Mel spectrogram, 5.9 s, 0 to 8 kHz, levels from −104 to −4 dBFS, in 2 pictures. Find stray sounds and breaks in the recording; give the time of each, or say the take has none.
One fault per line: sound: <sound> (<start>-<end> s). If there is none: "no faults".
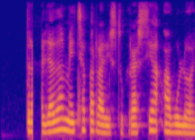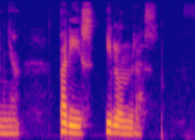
sound: dropout (0.5-0.6 s)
